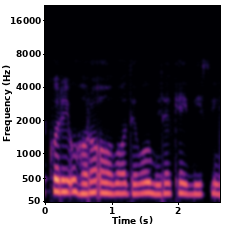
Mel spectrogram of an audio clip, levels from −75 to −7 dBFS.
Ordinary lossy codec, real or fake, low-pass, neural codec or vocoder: none; fake; 7.2 kHz; codec, 16 kHz, 0.8 kbps, ZipCodec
